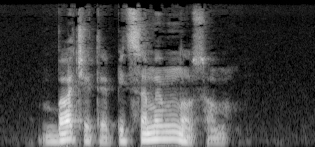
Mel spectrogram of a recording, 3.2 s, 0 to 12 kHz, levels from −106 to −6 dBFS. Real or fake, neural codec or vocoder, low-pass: real; none; 10.8 kHz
